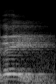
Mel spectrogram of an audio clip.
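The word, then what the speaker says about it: δεῖ: Para empezar, quiero decirle que la palabra necesario viene de un griego que es el 1163, se escribe dei, así como se oye, ¿verdad?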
